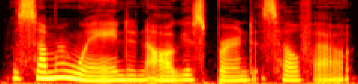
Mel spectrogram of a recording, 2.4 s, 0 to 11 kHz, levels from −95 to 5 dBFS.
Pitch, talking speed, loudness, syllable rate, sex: 195 Hz, 200 wpm, -17 LUFS, 5.9 syllables/s, female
